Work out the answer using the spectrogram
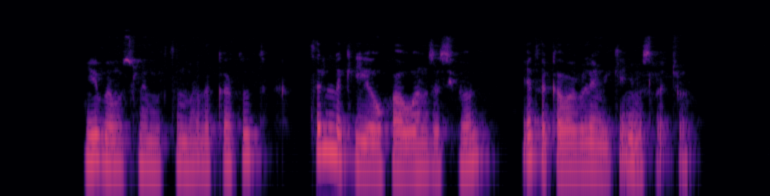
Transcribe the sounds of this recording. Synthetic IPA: jɪhbəmɨslimɨt̪ʰːɨmːələkʼːət̪ʰut̪ | t̪ʰːɨlːɨkʼjɛʊhawɔnzəsiho̞n | jɛ̰t̪ʰakʼːaβaβilajmːiɡə̰ɲːməsla̰t͡ʃːɛwa̰l

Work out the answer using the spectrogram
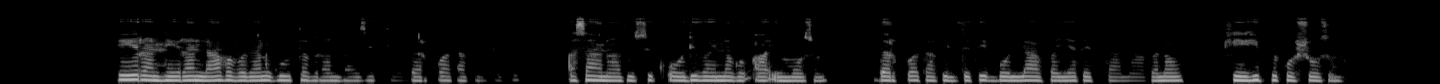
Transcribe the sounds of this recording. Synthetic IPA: heːɾɐnɦeːɾɐnlaːfɐbɐd̪ɐnɡuːt̪ːɐbɪɾɐnbɐjzɛt̪ːɪjɐd̪ɐɾkːʊɐt̪aːkɪlt̪ːɛt̪ɪ | ʔɐsaːnaːt̪ʊsːɪkʼo̞ːd̪ɪɡɐjnːɐɡɔʔːaːʔɪ̰mːo̞ːsɔnɐ | d̪ɐɾkːʊɐt̪aːkɪlt̪ːɛt̪ɪbɔlːaːfɐjːɐt̪ɛt̪ːaːnaːɡɐnɐw | kʰe̞ːhɪpːɛkɔʃːo̞ːsɔnɐ

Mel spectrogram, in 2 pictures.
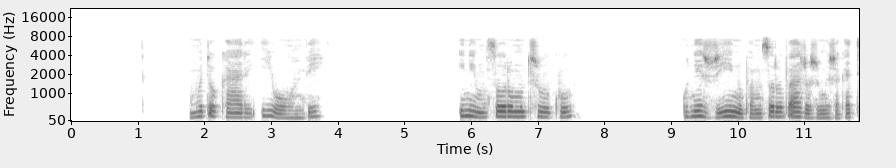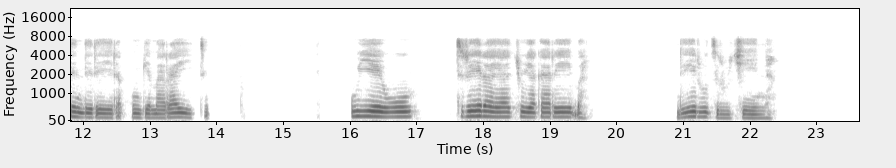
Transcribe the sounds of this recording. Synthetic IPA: mo̞to̞kʰariiɦo̞mbe̞ | ine̞muso̞ɾo̞mut͡ʂuku | une̞ʐin̤upamuso̞ɾo̞paʐo̞ʐimwe̞ʐakate̞nde̞ɾe̞ɾa̰k̚uŋɡe̞maɾaiːtʰi | uje̞wo̞ | tire̞ɾajat͡ʃo̞jakare̞ːɓa | ndierud͡zirut͡ʃe̞ːna

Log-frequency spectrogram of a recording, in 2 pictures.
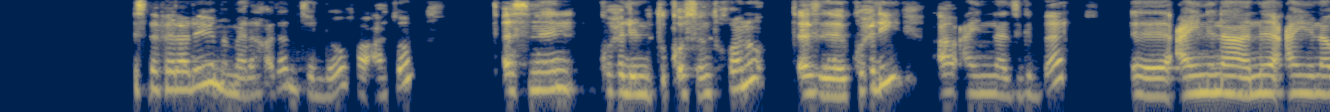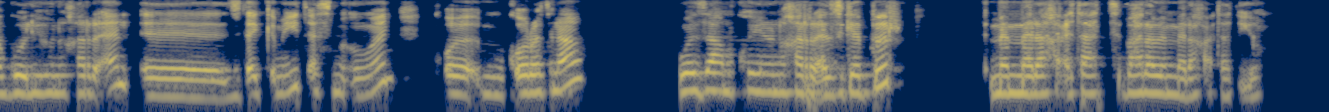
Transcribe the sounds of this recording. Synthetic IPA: zɨt̪ʰɐfɐlalɐjumɐmːɐlaxʕt̪ʰat̪nt̪ʰɐlːɐwuxaʕat̪ʰo̞m | t̪ʼɐsnɨnkʰʊħlinɨt̪ʼɨkʼːosuɨnt̪ʰɨ̥xo̞nu | kʰʊħliʔaβʕa̰jnɨnazɨɡɨbːɐɾ | ʕajnɨnanɨʕajnɨnaɡolihunɨxɐɾʔɐn | zɨt̪ʼɐkʼːɨmɐjːut̪ʼɐsmɨʔɨwːʊnʼ | kʼoɾot̪na | wɔzamkʰo̞jnunɨxɐɾɐʔɐzɨɡɐbːɨɾ | mɐmːɐlaxʕt̪ʰat̪bahlawimɐmːɐlaxɨʕɨt̪ʰat̪ɨ̰jːo

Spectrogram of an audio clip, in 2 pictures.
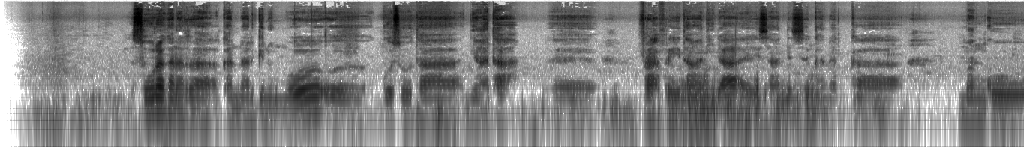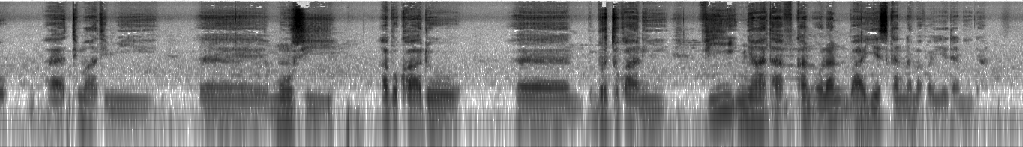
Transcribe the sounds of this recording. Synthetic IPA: suːɾɐkɐnɐrːaːkɐnɐɾɡɪnʊmːo̞ː | ɡɔsɔːt̪aːɲaːt̪aː | fɪɾaːfɾe̞ːt̪ɐʔɐniːᶑɐɪsaːnɪskɐnɐkːɐ | mɐŋɡo̞ː | t̪ɪmaːt̪ɪmiː | muːsiːɐbʊkʰaːd̪oː | bʊɾt̪ʊkaːniːfɪɲaːt̪aːfkɐnɔlɐnbaːjʔːe̞ːskɐnːɐmɐfɐjːɐd̪ɐniːᶑɐ̥

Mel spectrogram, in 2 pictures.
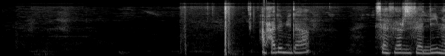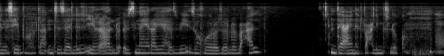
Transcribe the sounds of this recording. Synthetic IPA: ʔaβħad̪ɐmed̪a | sɐfɐɾzɨfɐlːimɐnʔɨsɐjbuhut̪ʰaɨnt̪ʰɨzɐlːɨljɪɾɐʔalːoʔɨzinajɾajahɨzbizɨxbɾozɐlːo̞baʕal | ɨnt̪ʰajʕajnɐt̪̚baʕljɪmɨslokʰːum

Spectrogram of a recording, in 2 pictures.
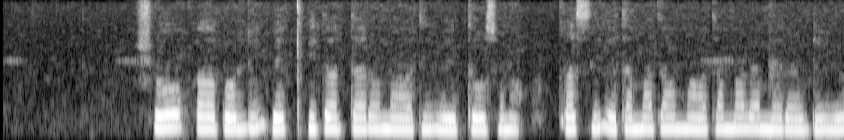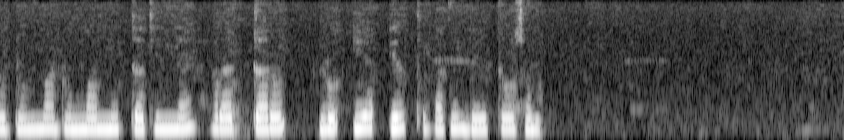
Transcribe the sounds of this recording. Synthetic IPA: ʃoːkʼaːbɔlːɪɛkʼːɪd̪ɐd̪ɐɾɔnaːt̪ɪbe̞ːt̪ːo̞ːsɔnɐ | kʼɐsːɪɛt̪ɐmɐt̪ɐmaːt̪ɐmɐlɐmɛɾɐwd̪ɛʔɪjod̪ʊmːɐd̪ʊmːɐmɪt̪ːɐt̪ɪnːɛhɐɾɐd̪ɐɾɔ | lɔʔɪjɐɪɾt̪ʼɐfɐt̪ɪbe̞ːt̪ːo̞ːsɔnɐ

